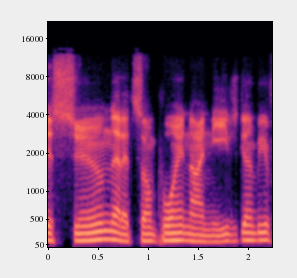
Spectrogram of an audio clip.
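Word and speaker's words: Nynaeve: that twist though tonight how do you pronounce it i say my my audiobook says naive naive okay i really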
